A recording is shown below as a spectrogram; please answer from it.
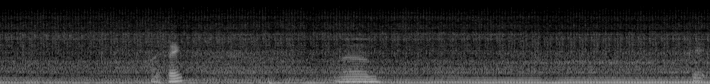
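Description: A Talbot Express Harmony camper van with a 2-litre petrol engine and over 120,000 miles idles in a steady low rumble throughout, with someone speaking briefly over it.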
